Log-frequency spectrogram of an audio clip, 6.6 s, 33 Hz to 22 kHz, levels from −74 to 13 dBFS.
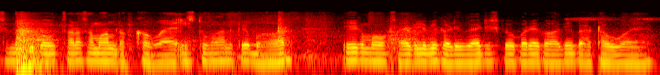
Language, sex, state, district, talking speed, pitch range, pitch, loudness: Hindi, male, Uttar Pradesh, Shamli, 215 wpm, 100-110 Hz, 105 Hz, -18 LUFS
